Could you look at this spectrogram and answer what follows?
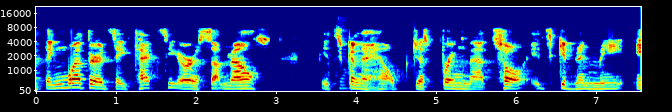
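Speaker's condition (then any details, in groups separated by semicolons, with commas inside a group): Ataxia sca15, spinocerebellar ataxia type 15; progressive neurodegenerative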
